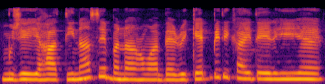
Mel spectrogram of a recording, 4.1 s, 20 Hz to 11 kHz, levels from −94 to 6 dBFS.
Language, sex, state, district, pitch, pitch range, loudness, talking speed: Hindi, female, Arunachal Pradesh, Lower Dibang Valley, 225 Hz, 210-235 Hz, -16 LUFS, 175 wpm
